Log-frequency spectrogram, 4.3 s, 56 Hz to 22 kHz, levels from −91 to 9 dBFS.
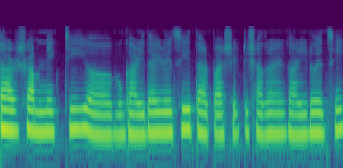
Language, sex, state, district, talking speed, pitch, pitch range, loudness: Bengali, female, West Bengal, Kolkata, 195 wpm, 205 Hz, 195-215 Hz, -16 LUFS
